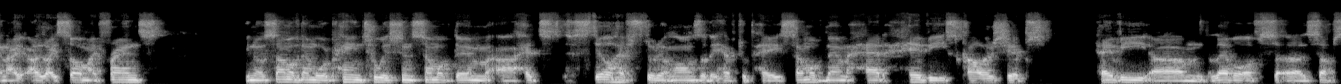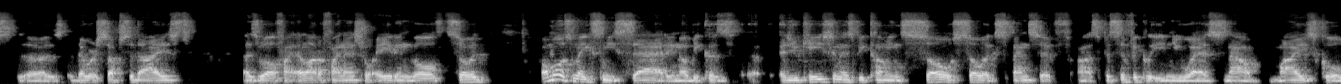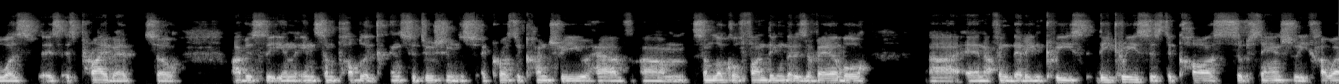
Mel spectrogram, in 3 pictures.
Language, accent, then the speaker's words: English; Poland; So growing up in Poland, obviously, like I was telling you, public education system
